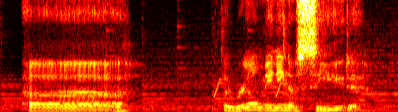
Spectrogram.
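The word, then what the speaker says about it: Cid: a sorcerer since childhood seed is how you're meant to pronounce Sid this game is not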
